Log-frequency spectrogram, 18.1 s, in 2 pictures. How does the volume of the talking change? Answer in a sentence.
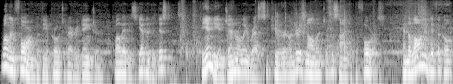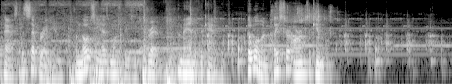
The loudness of the talking stays about the same.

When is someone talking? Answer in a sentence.
You can hear the talking from 0.0 to 15.6 s.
